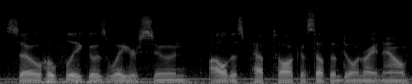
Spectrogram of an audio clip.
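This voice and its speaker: A man talking candidly to camera with advice while in an anxious, panicky state, halting and rambling as he corrects himself. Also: low voice, monotone. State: in the midst of a panic attack, anxious. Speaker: vlogger sharing panic attack coping advice. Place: outdoors. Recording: clearly noisy, humming background.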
